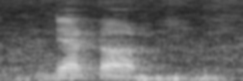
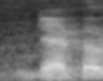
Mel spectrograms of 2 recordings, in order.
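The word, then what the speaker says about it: debtor: ব্যাপারে বাধাগ্রস্ত হি ইজ ডেটর বি টা উচ্চারণ হবে না ডেটর উচ্চারণ করবেন হি ইজ ডেটর ডেটর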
